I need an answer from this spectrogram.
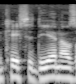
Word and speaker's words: quesadilla: thinking you know it's funny that people pronounce like quesadilla quesadilla and when I went to order I literally said I'll have the quesadilla and I felt so stupid because he's like don't you mean quesadilla and I was like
